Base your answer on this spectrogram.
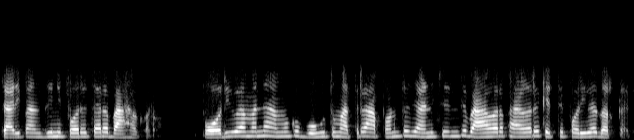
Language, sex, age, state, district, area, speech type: Odia, female, 30-45, Odisha, Bhadrak, rural, conversation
